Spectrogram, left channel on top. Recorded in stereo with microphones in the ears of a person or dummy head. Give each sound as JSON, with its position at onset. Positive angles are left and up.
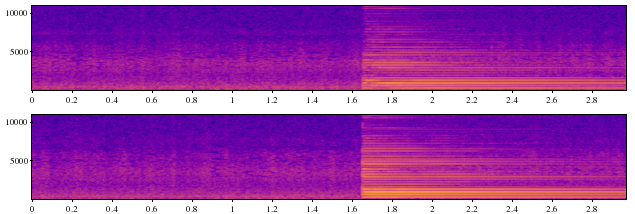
{"t": 1.6, "sound": "a guitar", "side_deg": -50, "distance_m": 1.9}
